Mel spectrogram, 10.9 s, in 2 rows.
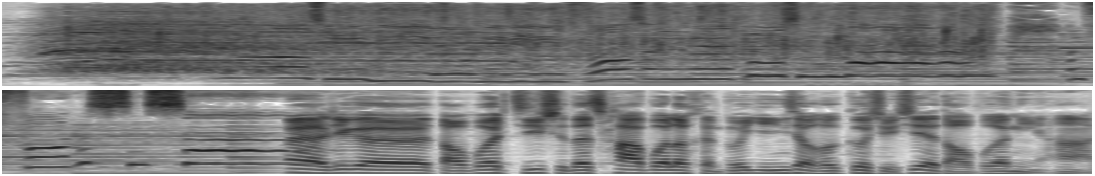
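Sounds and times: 
applause: 0.2s - 5.2s
speech: 1.6s - 2.0s, 5.9s - 10.9s.

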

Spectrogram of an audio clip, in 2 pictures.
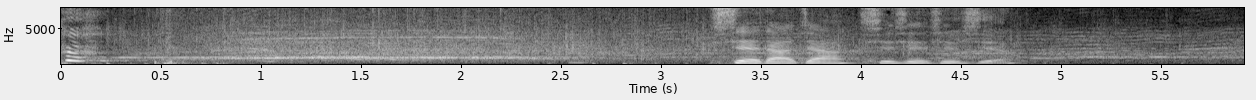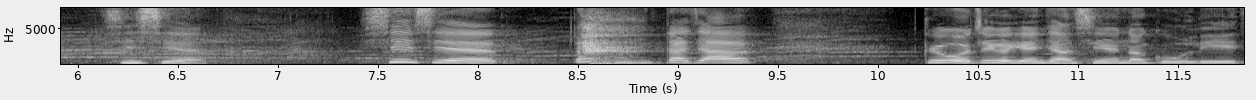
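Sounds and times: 
audience applause: 0.0s - 7.1s
speech: 3.4s - 4.9s, 6.2s - 6.8s, 7.4s - 9.6s, 10.2s - 11.8s.

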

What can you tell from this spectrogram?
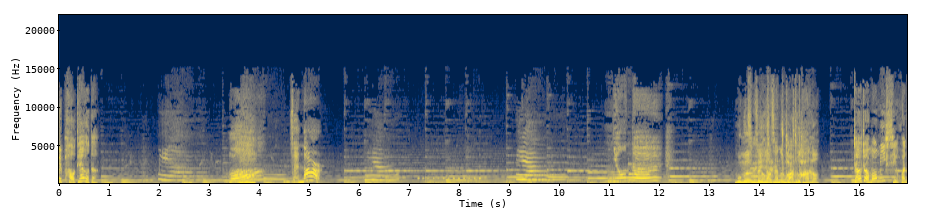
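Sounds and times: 
speech: 0.0s - 0.9s, 3.4s - 5.4s, 13.6s - 15.3s, 15.9s - 16.9s
steady soft musical backing: 0.0s - 16.9s
frightened cat meowing: 2.0s - 2.9s, 6.1s - 7.0s, 9.0s - 10.3s
person exclaiming: 3.4s - 4.1s.

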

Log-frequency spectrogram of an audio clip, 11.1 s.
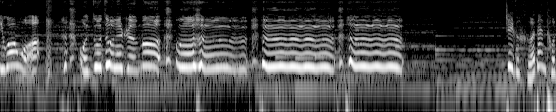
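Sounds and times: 
speech: 0.0s - 8.0s, 10.1s - 11.1s
child wailing and sobbing: 0.0s - 8.1s.

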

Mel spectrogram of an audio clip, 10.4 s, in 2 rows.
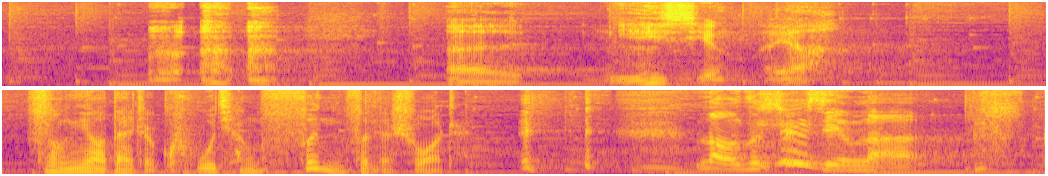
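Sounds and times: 
speech: 0.7s - 1.4s, 2.2s - 4.2s, 5.4s - 8.1s, 8.7s - 10.4s
throaty cough: 0.7s - 1.6s.

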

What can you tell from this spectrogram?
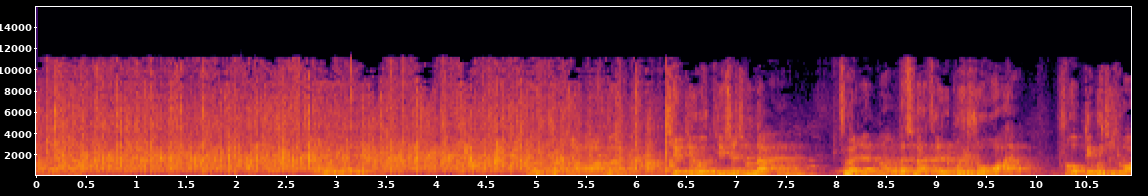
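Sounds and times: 
audience applause: 0.0s - 6.6s
speech: 4.9s - 10.9s.

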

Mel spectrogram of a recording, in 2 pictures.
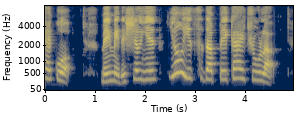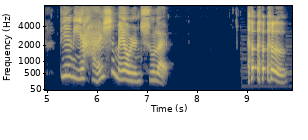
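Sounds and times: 
speech: 0.0s - 4.6s, 5.3s - 7.5s, 9.0s - 9.9s
voice imitating a man in sunglasses coughing: 9.0s - 9.8s.

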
